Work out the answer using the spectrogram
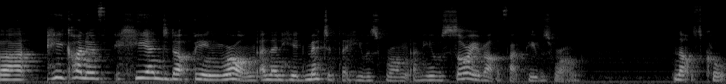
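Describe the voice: Croaky and put-on, the character voice moves at a fairly quick pace with big swings in loudness. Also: woman, fairly high pitch for a woman.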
